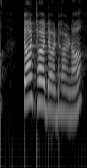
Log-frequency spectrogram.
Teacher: ऋटुरषाणां मूर्धा इत्यनेन सूत्रेण रि ऋकार, टु टवर्ग, ट ठ ड ढ ण, र श वर्णानाम् उच्चारणस्थानं मूर्धा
